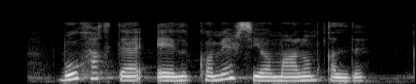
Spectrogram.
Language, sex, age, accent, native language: Uzbek, female, 12-17, Jizzax, Uzbek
